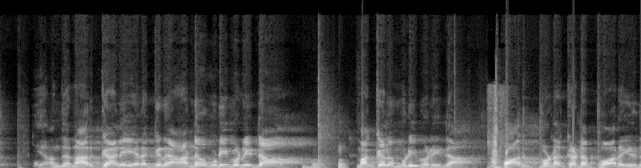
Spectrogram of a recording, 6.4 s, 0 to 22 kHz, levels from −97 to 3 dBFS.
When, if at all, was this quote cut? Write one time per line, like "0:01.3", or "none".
0:04.8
